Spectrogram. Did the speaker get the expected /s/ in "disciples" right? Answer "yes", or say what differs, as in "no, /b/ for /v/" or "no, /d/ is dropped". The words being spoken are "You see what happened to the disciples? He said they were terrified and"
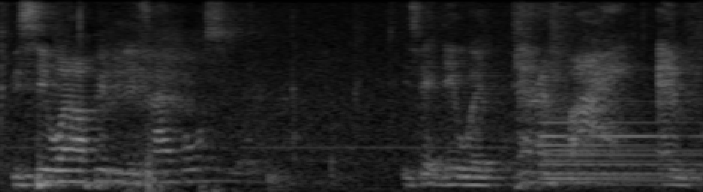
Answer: no, /s/ is dropped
